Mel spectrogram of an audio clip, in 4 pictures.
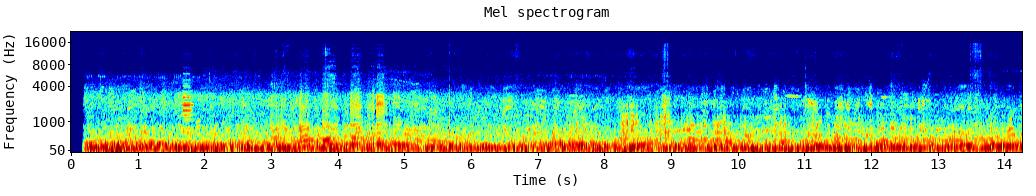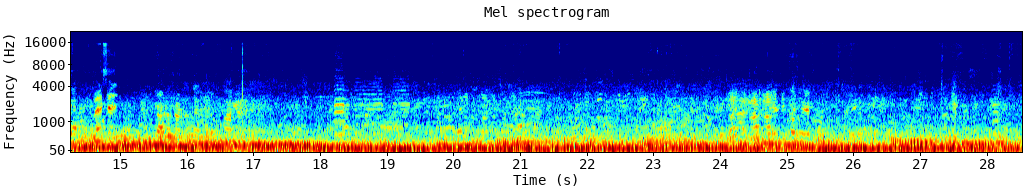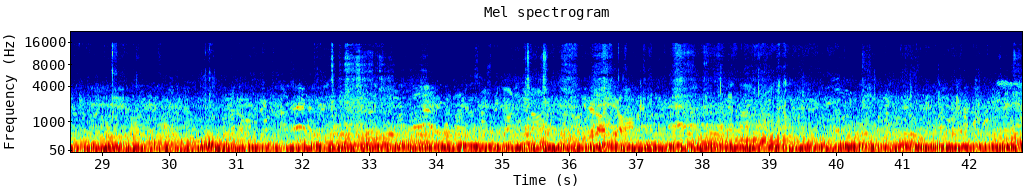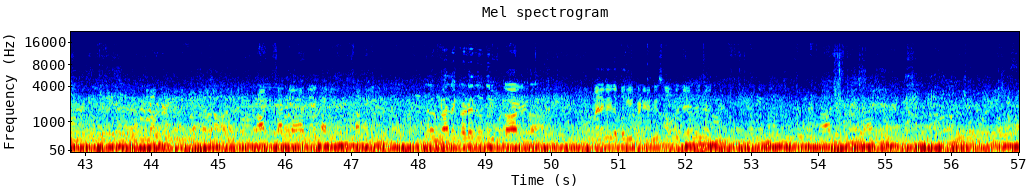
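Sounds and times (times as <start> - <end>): crowd chatter: 0.2 - 57.0.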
